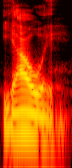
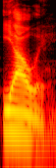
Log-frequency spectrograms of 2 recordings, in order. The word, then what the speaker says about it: Yahweh: O Senhor aqui é o tetragrama sagrado, Yahweh, traduzido como Jeová, Yahvé, mas a pronúncia, segundo os discípulos de Yeshua nazarenos, eles dizem que é Yahweh, o nome dele, Yahweh.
